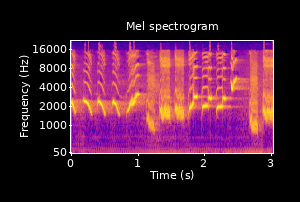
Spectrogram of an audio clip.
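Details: White-rumped shama singing to prompt other shamas to answer: about six repeated falling whistles, then loud harsh chattering notes mixed with high sharp whistles.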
